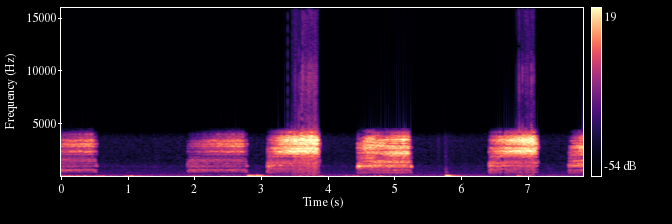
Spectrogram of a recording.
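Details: Barn owls at Théding, France, on 23 August 2020, an older bird offering its prey to a younger one; harsh, breathy hissing screeches of about half a second to a second, repeated with short gaps, with a few low thumps between.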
